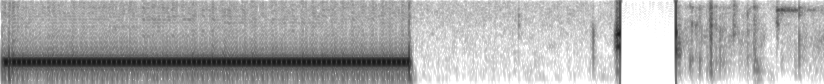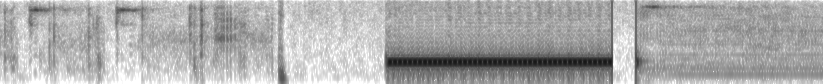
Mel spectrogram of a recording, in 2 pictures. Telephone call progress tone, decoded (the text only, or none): ringback tone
